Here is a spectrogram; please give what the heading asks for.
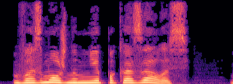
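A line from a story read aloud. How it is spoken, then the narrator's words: Uncertain. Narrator (Russian): неуверенно сказала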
